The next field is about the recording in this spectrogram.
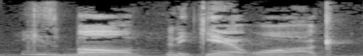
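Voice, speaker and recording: A man's voice: medium pitch, sing-song, slow pace, a little hiss or hum. A man cracking crude, irreverent jokes as he riffs over a comic film, sometimes slipping into silly voices. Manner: breaks into silly put-on voices and noises. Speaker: comedy riffer. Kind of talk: joking riff commentary over a comic film.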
